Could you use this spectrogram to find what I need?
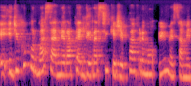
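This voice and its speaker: With an Italian accent, a woman sounds somewhat breathy. Her pitch variation is ordinary. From Italy, small village. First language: Italian (speaking French). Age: 30s. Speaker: book lover and amateur writer. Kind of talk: interview. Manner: halting, with repetitions.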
